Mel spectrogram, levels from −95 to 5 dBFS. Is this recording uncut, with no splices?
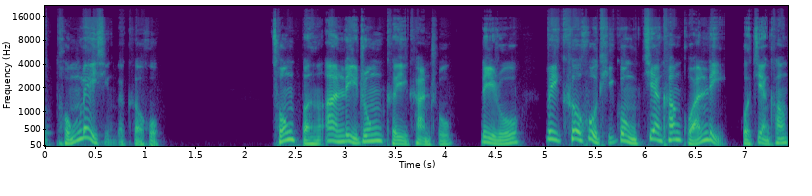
no; 1 cut; at 4.3 s

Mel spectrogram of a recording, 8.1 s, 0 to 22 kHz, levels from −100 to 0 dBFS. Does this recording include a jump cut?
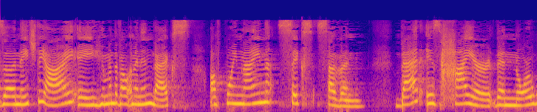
no; 0 cuts

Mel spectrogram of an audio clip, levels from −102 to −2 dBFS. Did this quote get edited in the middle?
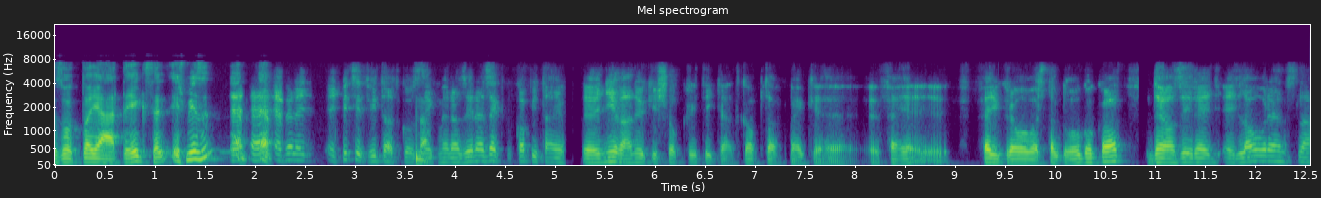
yes; 2 cuts; at 5.1 s, 10.8 s

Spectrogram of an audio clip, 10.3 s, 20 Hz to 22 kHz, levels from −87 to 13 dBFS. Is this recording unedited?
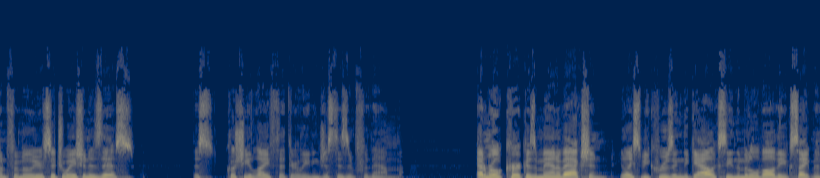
no; 1 cut; at 2.3 s

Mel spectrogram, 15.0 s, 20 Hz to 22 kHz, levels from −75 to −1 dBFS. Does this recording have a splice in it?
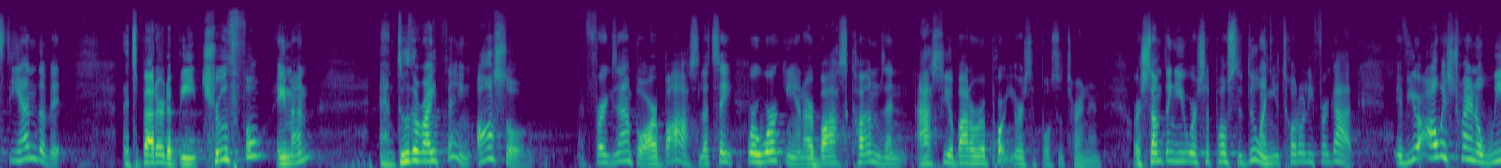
yes; 2 cuts; at 1.2 s, 13.8 s

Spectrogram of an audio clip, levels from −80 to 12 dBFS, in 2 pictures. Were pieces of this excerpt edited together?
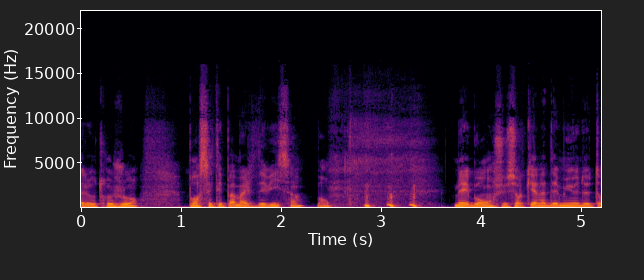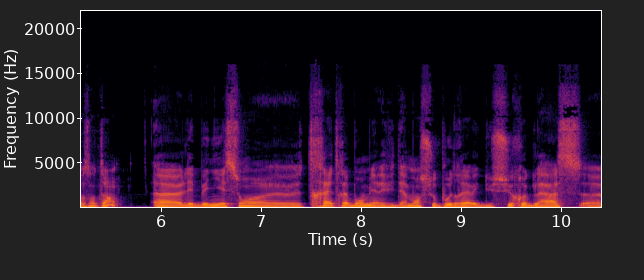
no; 0 cuts

